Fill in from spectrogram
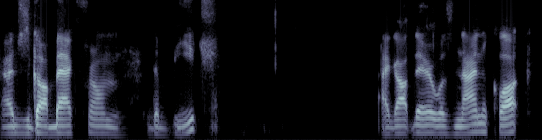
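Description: A man's voice: medium pitch, flat delivery, takes it slowly, bright, forceful tone, slight background noise, low-quality recording. A man in casual chat with a friend, laid-back and slangy, laughing often.

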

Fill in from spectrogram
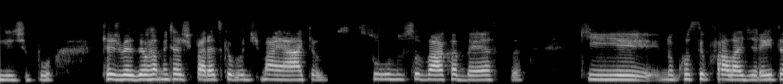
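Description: A woman, co-hosting a podcast in a relaxed, frank, chatty way. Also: fairly high pitch, gravelly, no room sound, highs cut off. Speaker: podcast co-host. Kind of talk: casual chat.

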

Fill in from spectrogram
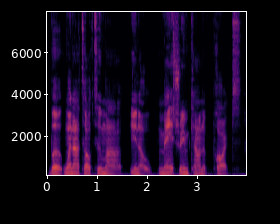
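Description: Bright-voiced man in a dry, close recording. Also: lowish voice, fairly even intonation, measured pace, dry recording. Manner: discursive, rhetorical check-in questions. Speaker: podcast co-host. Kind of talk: casual panel discussion.

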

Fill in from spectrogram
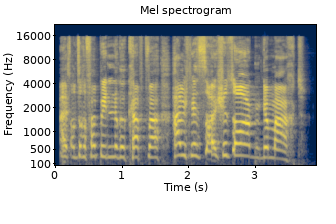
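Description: Brief: little talking owl, high, squawky and overjoyed, storybook audiobook. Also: male voice, fairly even intonation, normal speed, creaky, sharp tone, heavily acted. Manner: crowing, overjoyed, clingy. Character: small excitable male owl companion.

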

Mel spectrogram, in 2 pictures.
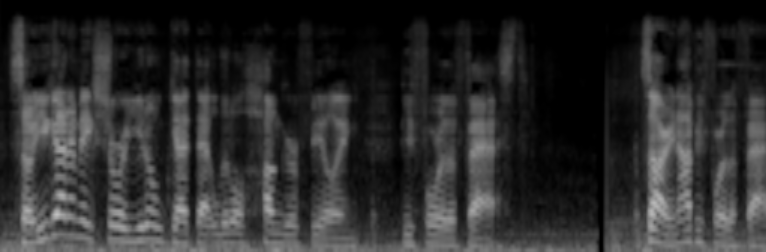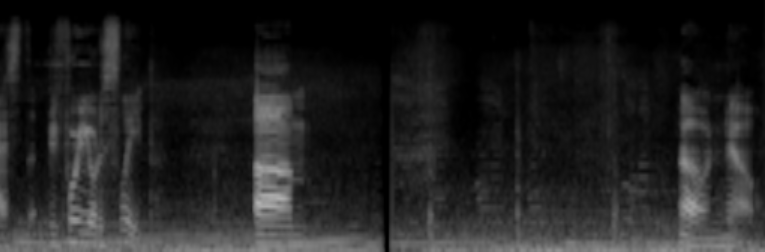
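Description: Faint music plays behind this congested man, whose medium-pitched voice has lively intonation. Hosting a podcast solo, he talks casually and unhurriedly, pausing often, and his nasal, cold-affected speech wanders as he stumbles, repeats words and starts sentences over.

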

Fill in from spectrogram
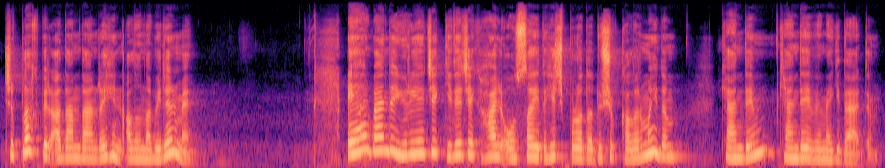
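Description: A carefree drunk man lying by a wall, answering back with cheeky, dodging replies, his voice lifting high, as a woman reads him out. The voice sits at an everyday middle pitch. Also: expressive, moderate pace, a little mellow, natural voice. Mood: pleading.

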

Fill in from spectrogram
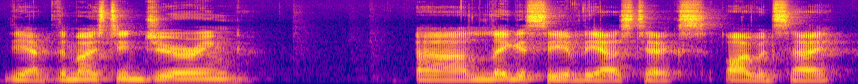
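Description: A man's voice: lowish voice, fairly even intonation, moderate pace, fairly bright tone. An Australian man guesting on a casual history podcast, agreeable and explaining things in an easygoing way.

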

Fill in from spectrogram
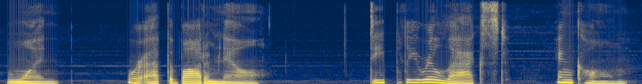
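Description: A woman leading a guided hypnosis session with a slow, soothing countdown delivery, soft and breathy at phrase ends. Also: low-pitched, expressive, dry recording, soft background music. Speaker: hypnosis podcast host.

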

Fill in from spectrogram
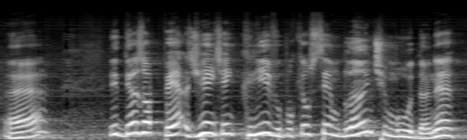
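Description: A man's voice: sits high, lively intonation, unhurried, mellow. A Brazilian man preaching a sermon as pastor, chatty and conversational, often checking in with the congregation and joking about his own slips. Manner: conversational, peppered with tag questions to the congregation; self-correcting, joking asides.

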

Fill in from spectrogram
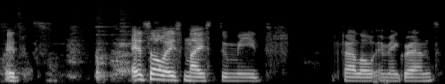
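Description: A woman's voice: fairly low pitch, steady tone, slow pace, a bit bright, dry recording, dull audio. A woman in her early thirties with a Czech accent, a podcast guest chatting casually in English as a non-native speaker. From Czech Republic. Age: early 30s. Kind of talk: casual conversation.

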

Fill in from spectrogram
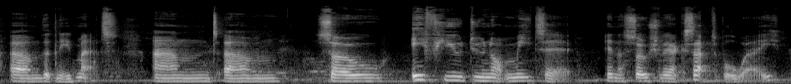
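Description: A woman co-hosting a casual podcast chat as a therapist, explaining things in a measured way with dry humour. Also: sits low, a little hiss or hum, low-quality recording. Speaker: therapist co-host. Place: festively decorated room with background music.

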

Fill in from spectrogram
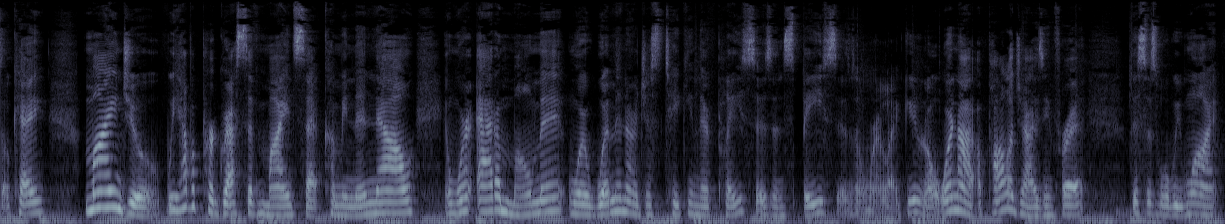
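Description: A woman from Brazil in her forties, a native Portuguese speaker, chats through a solo podcast with a low voice. She talks in a lively, chatty way and restarts her phrases as she goes. A faint hiss sits under the recording. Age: 40s. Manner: chatty, animated, self-correcting. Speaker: podcast host.

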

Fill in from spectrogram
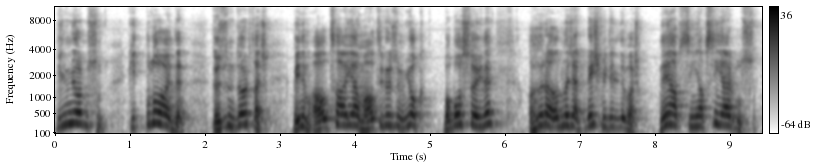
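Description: A man reading aloud and voicing a stout, bustling, forgetful middle-aged innkeeper who chatters in a hurried, flustered way. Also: high-pitched, animated, darkish tone, pitched above the performer's own voice. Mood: bossy.

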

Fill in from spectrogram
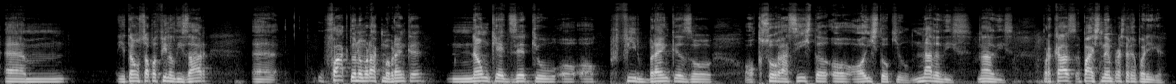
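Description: A man's voice: mid-range voice, fast talker. A man in his twenties with a European Portuguese accent, a podcast guest chatting casually in slangy, rambling talk full of fillers and tag questions. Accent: European Portuguese, Lisbon slang. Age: 20s.

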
